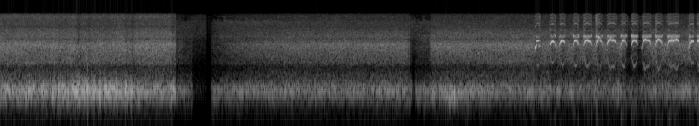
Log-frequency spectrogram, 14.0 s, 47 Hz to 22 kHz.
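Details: Three young ospreys at a Wolf Bay, Alabama nest, 5 July 2016 around 6:00 pm, give rapid, shrill whistled chirps, food-calling and begging, one biting at its mother, after a stretch of steady wind noise.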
